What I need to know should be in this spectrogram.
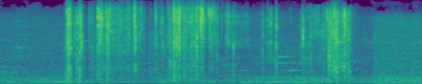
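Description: A crisp plastic snack bag crinkles as it is handled.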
